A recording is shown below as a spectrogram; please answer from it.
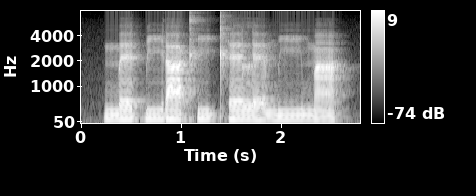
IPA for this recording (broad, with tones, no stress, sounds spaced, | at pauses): m ɛ˨ k͡p i˨ ɾ a˦ kʰ i˦ kʰ ɛ˦ l ɛ˨ m iː˦ m ã˨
